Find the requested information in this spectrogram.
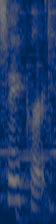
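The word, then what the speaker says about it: Cécred: It's spelled C-E-C-R-E-D, but pronounced Sacred.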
